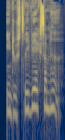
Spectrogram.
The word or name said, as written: industrivirksomhed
